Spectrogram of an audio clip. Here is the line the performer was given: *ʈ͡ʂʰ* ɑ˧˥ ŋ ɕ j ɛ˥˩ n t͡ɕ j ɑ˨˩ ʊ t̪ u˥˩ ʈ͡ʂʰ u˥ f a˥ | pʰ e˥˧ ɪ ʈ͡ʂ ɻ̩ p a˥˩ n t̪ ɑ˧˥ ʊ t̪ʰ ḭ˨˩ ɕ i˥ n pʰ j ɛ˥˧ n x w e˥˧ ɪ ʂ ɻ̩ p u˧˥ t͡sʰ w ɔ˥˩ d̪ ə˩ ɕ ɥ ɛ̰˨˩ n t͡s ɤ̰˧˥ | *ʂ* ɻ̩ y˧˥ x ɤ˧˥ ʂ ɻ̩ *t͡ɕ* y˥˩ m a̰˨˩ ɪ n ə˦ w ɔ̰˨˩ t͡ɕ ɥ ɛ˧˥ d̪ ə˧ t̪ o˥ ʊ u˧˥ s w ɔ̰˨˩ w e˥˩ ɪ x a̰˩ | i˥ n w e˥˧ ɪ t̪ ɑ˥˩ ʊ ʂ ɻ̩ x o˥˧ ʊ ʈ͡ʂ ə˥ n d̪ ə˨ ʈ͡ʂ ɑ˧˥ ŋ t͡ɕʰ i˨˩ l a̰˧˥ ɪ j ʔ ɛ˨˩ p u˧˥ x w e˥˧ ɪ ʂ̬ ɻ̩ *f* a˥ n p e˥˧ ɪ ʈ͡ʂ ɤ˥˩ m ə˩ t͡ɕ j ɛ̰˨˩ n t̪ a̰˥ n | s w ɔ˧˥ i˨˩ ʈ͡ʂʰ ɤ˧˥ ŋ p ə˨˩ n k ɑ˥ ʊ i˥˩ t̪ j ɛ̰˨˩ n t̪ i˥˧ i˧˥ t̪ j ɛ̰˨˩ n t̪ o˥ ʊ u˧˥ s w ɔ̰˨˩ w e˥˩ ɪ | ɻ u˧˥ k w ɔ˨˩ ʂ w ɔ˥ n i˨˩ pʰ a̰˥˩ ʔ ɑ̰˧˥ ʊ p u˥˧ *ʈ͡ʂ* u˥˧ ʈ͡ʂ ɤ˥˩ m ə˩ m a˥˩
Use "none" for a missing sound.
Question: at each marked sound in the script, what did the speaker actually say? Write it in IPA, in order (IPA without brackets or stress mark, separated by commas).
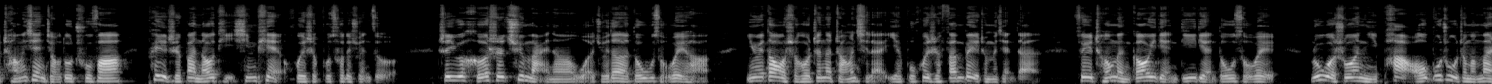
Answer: ʈ͡ʂʰ, ʈ͡ʂ, t͡ɕʰ, f, ʈ͡ʂ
